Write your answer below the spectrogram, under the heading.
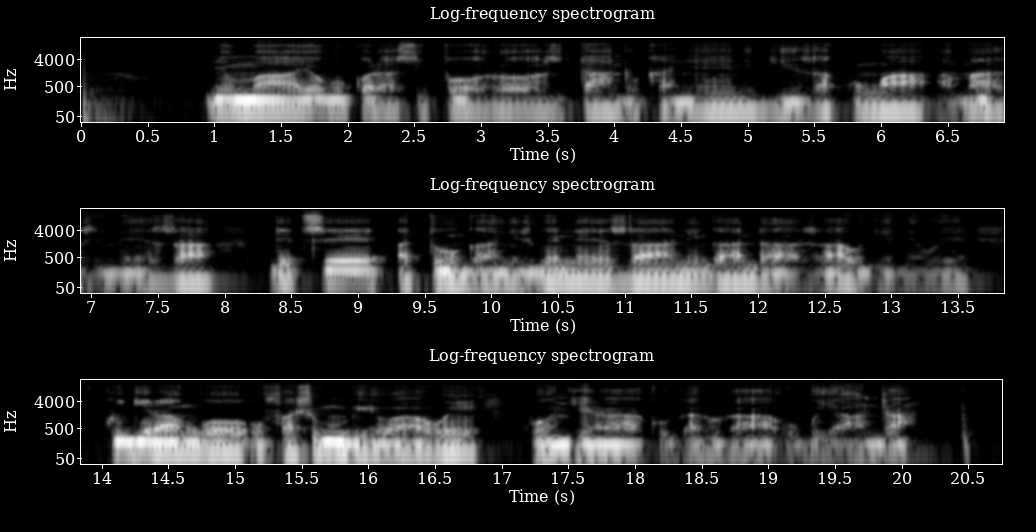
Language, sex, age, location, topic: Kinyarwanda, male, 25-35, Huye, health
